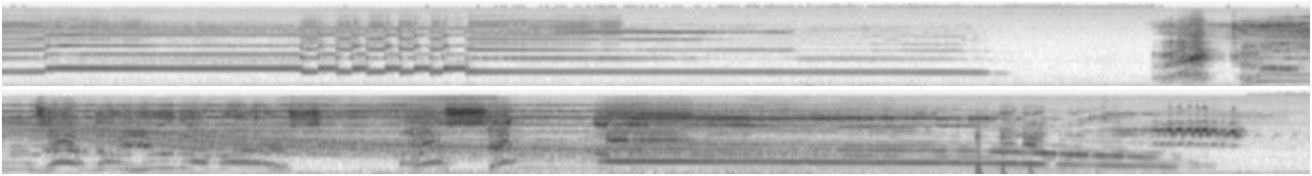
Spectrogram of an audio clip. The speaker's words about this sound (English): I like your idea of this raccoon flute or ocarina. So hold on just a second. Is he about to break out some music?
